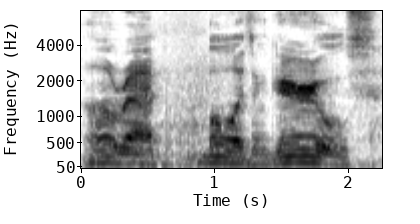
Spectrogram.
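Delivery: put-on deep, unhurried kids' show intro; children's storyteller. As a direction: announce it like a kids' TV host. Storyteller opens show to kids.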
